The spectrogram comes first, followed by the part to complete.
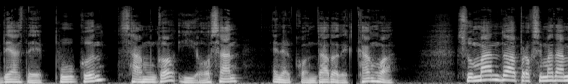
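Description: Right after "en el condado de", at 3.52 s, the speech drops out for about 41 ms before picking up again at 3.56 s. That's a gap at a join of encoded pieces: the audio was encoded in chunks, roughly 4 s each here, and glued back together untrimmed, so the encoder's start-up delay and last-frame padding sit in the middle of the speech. You hear a short hole, its edges smeared by the codec, and then the speech continues exactly where it left off.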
